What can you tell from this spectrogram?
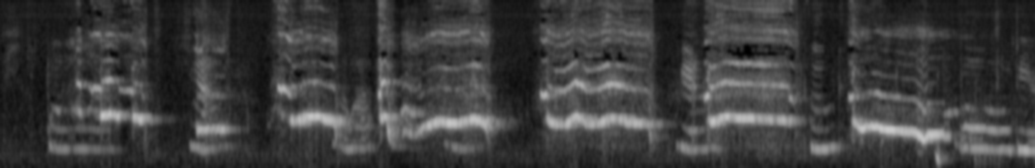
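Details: Indoor male beagle giving his cultivated "yodel-woe", a sad plea for food: drawn-out wavering yodelled howls, each rising then sliding down, about eight phrases with short pauses, owner talking sympathetically.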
